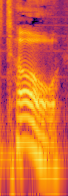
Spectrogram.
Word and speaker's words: Toe: His last name is Toe, not Two. – Sorry, but it's spelled. – Like, that was gonna happen. – It's spelled T-O, man.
